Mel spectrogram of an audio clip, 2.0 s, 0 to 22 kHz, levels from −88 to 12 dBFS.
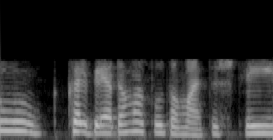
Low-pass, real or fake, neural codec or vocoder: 3.6 kHz; fake; codec, 16 kHz in and 24 kHz out, 1.1 kbps, FireRedTTS-2 codec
